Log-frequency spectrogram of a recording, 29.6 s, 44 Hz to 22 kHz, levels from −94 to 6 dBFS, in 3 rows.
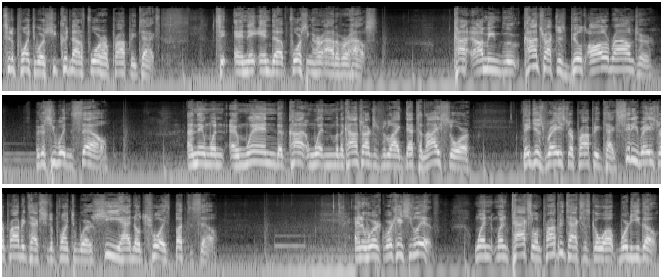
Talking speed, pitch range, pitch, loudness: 190 wpm, 145-195 Hz, 170 Hz, -15 LUFS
